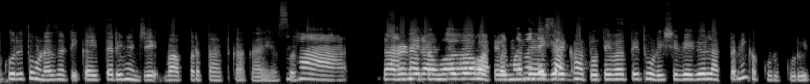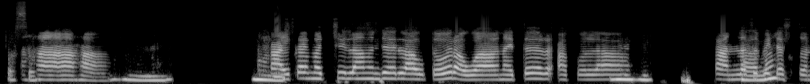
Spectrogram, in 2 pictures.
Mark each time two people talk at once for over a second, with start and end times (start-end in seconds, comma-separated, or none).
4.0-5.7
